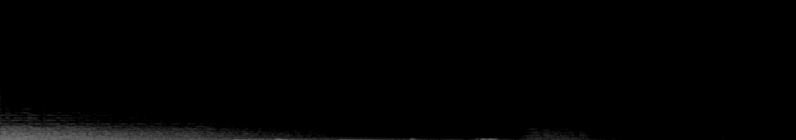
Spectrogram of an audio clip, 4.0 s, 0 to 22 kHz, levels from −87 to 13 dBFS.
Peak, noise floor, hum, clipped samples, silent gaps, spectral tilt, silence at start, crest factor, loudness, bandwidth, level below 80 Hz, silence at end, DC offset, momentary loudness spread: -32 dBFS; under -90 dBFS; none; under 0.1%; none; -7.5 dB/octave; 0 s; 20 dB; -52 LUFS; 18 kHz; -62 dBFS; 1.05 s; under 0.1%; 20 LU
